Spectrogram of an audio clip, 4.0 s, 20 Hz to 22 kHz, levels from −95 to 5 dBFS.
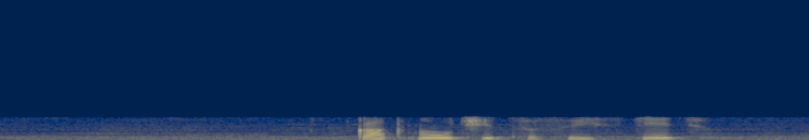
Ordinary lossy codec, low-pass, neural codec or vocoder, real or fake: none; 3.6 kHz; none; real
